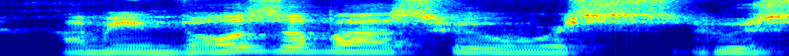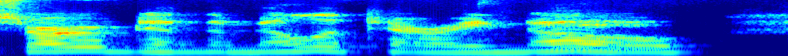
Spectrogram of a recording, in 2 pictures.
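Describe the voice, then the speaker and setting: This man's voice has a bright, sharp tone at a fairly high pitch. He speaks fairly slowly with ordinary pitch variation. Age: 70s. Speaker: war veteran and presenter. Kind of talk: Q&A discussion after a presentation. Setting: live audience with Zoom viewers.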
